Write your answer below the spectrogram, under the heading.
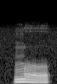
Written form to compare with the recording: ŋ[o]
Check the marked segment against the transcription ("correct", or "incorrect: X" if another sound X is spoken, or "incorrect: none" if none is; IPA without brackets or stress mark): correct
